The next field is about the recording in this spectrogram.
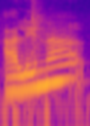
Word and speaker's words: Alena: Also, um die Frage äh, zu beantworten, ich heiße tatsächlich Alena äh, mit Betonung auf dem ersten A. Till macht es also vollkommen korrekt. Ähm, es ist im Grunde so wie bei Elena.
